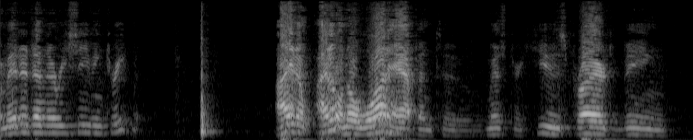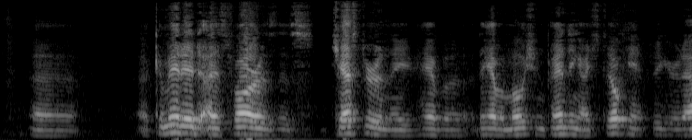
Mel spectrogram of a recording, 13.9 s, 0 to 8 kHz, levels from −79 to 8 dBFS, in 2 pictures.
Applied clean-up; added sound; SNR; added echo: none; none; none; none.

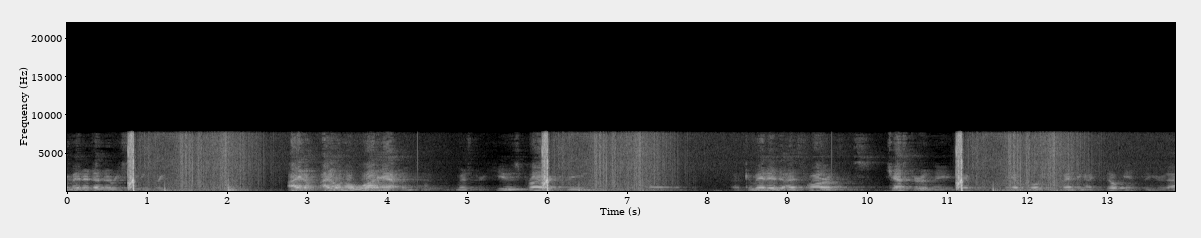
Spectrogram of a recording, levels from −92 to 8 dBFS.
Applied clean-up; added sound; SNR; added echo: none; Fire; -3 dB; reverberation time 1.0 s.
